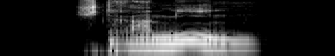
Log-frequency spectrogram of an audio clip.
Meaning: aida cloth, meshed cotton or linen fabric used for cross stitch embroidery or carpet weaving
- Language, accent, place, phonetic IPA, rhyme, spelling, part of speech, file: German, Germany, Berlin, [ʃtʁaˈmiːn], -iːn, Stramin, noun, De-Stramin.ogg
